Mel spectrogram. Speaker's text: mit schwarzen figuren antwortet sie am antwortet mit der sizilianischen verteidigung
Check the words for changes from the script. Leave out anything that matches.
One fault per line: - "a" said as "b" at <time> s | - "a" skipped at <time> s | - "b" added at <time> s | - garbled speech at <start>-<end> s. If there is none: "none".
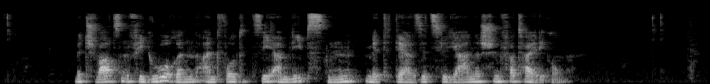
- "antwortet" said as "liebsten" at 2.9 s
